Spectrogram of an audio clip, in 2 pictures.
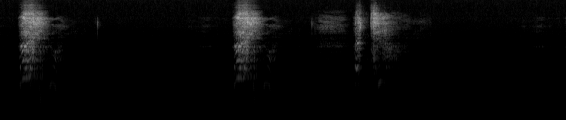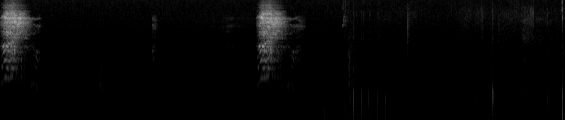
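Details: Person with a cold having a sneezing fit: five sharp, explosive sneezes in a row with short breaths between, in a quiet room.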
